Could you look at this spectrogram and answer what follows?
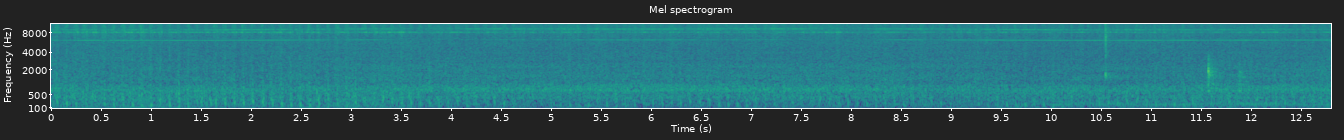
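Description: A helicopter in the DayZ video game flies and comes in to land, its rotor chop steady and loud throughout, with a sustained engine whine and no talking.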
